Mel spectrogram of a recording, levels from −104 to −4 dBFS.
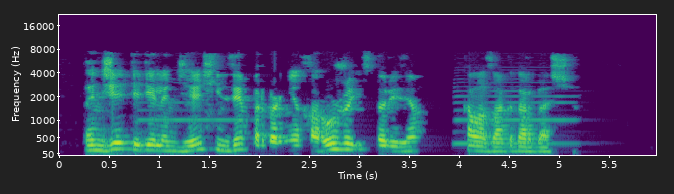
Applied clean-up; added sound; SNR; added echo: classical method spectral subtraction.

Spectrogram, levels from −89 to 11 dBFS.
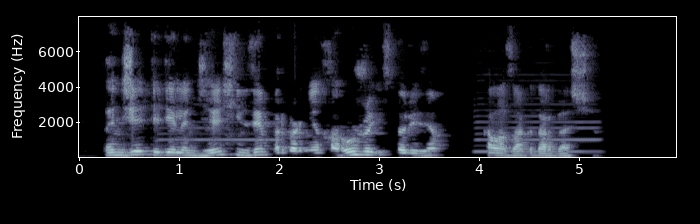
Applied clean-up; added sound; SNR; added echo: classical method Wiener filter.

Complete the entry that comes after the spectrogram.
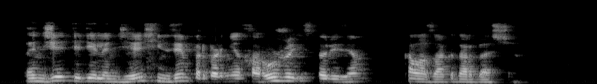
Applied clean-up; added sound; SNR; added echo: none; none; none; none.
